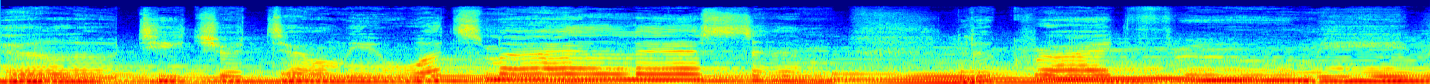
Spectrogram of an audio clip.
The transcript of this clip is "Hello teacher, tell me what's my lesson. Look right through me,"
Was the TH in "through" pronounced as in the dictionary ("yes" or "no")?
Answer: yes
